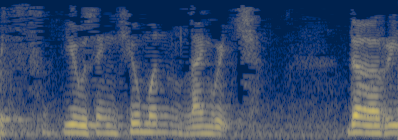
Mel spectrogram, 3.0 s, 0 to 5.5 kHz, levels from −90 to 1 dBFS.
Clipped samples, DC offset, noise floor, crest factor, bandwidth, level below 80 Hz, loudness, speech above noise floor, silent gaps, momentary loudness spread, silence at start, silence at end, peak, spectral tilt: under 0.1%; under 0.1%; -50 dBFS; 20 dB; 5.2 kHz; -60 dBFS; -30 LUFS; 22 dB; none; 18 LU; 0 s; 0 s; -10 dBFS; -10.5 dB/octave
